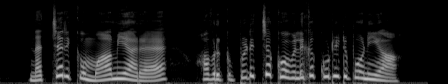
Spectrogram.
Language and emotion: Tamil, surprised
